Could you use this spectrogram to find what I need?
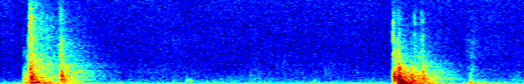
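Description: A door being opened in an old house gives two hollow wooden thunks, one near the start and a louder one about two seconds later, with quiet in between.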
